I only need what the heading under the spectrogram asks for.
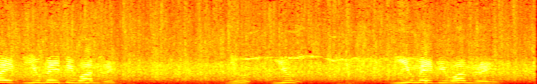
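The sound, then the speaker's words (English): Hand clapping by a presenter before a group, heard beneath voices that rise and fall in short bursts throughout, at a moderate level that swells in two clusters. “you may be wondering why I'm clapping.”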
